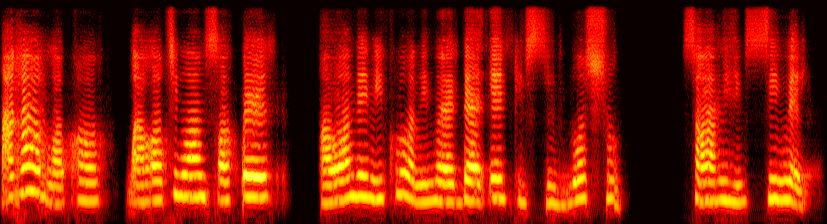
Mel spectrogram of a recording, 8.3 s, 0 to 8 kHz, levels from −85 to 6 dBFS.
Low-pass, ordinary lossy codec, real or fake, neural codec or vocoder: 7.2 kHz; none; fake; codec, 16 kHz, 0.5 kbps, FreqCodec, smaller model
